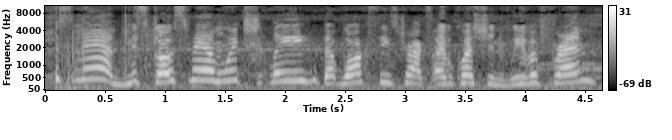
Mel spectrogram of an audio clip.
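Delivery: calling out to a spirit. Real, not acted. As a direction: project it, addressing an unseen ghost. Calling out to a ghost.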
